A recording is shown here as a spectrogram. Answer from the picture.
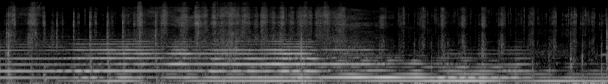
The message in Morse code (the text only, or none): none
